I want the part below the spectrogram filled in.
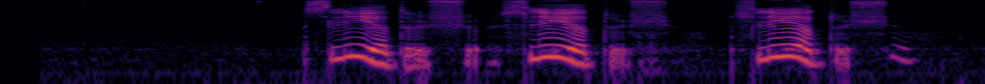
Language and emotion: Russian, neutral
